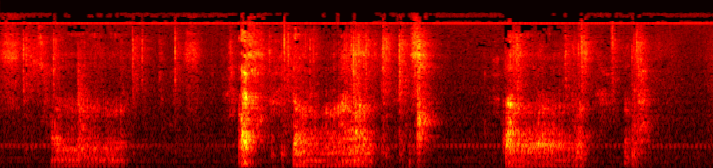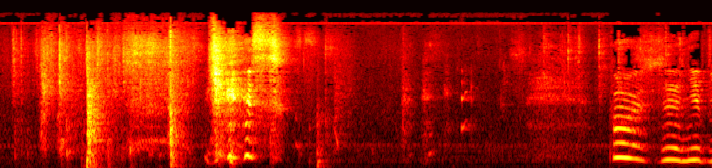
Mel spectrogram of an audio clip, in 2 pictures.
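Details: A French Bulldog puppy, afraid of a brush, growls and yelps in fear while a woman talks nearby.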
